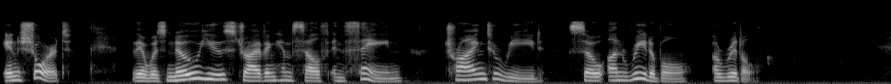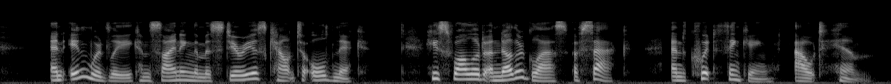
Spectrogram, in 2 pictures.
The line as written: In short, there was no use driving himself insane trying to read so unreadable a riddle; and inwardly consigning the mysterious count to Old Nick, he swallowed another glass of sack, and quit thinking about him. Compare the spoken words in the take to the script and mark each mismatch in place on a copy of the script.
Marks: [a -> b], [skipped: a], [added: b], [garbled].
In short, there was no use driving himself insane trying to read so unreadable a riddle; and inwardly consigning the mysterious count to Old Nick, he swallowed another glass of sack, and quit thinking [about -> out] him.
